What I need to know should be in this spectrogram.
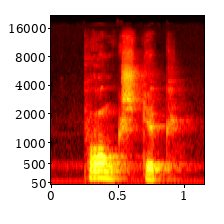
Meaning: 1. showpiece, centerpiece 2. prize, gem, jewel
- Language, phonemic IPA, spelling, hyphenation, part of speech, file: Dutch, /ˈprɔŋk.stʏk/, pronkstuk, pronk‧stuk, noun, Nl-pronkstuk.ogg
